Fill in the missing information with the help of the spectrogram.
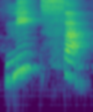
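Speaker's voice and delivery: Missa with a sharp hissing S, never a Z; teacher showing the double S sound; clear S sound. Shown as a demonstration. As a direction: model Missa with a crisp double S. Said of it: "ele tem o som de sa".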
